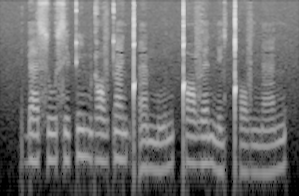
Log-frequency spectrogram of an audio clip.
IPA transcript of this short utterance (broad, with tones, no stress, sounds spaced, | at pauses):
ɠ æ˨ s u˨ s i˨ ʈ ĩ˦ m ɡ ɑ˦ v ʈ æ̃˦ ǃʼ æ̃˨ m u˨˦ n ǃ ɑ˦ v ɛ˦ n ɪ˨ lʲ ǃʰ ɔ˨ v n æ̃˨˦ n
